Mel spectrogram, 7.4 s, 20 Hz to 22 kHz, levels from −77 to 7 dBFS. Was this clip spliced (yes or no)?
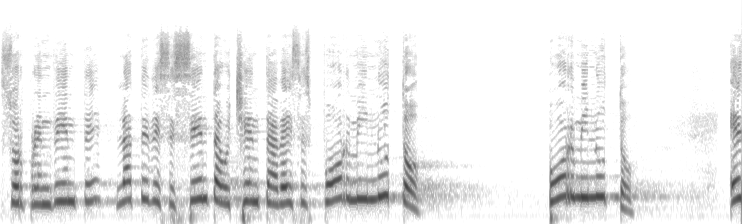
no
